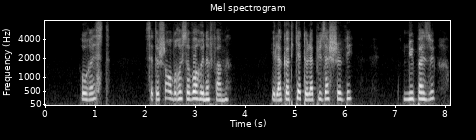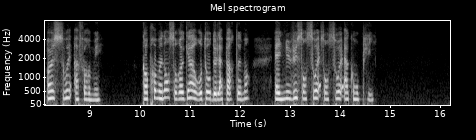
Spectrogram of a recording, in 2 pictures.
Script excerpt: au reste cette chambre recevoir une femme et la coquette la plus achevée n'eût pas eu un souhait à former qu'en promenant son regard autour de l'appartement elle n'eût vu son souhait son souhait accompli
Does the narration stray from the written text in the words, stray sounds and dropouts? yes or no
no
